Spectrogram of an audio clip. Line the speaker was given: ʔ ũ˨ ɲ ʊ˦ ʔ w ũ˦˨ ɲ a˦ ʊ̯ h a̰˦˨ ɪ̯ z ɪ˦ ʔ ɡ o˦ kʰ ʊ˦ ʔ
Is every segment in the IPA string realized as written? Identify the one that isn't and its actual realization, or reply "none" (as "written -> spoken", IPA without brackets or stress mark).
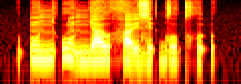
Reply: none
